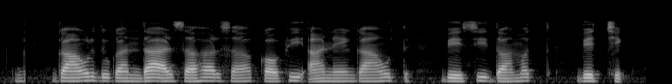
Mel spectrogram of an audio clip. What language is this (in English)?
Magahi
